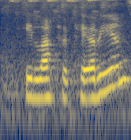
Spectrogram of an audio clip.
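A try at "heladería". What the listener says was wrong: Not H. Silent. Heladeria.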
